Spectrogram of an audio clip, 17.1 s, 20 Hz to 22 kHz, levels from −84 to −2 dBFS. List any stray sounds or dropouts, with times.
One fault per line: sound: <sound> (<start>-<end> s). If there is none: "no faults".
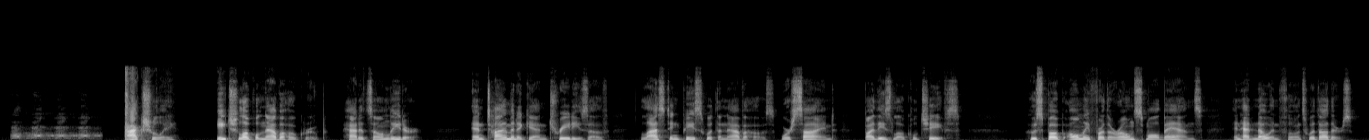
sound: bark (0.1-1.3 s)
